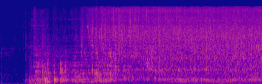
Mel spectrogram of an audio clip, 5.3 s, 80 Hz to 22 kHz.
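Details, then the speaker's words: Post-1945 STOM Cardiff 146 cistern with Shanks siphonic closet, before restoration: water keeps hissing in steadily without shutting off; failing float valve not closing. "but as the float valve is failing i'll soon work out why it works this time you can hear his single nonstop"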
